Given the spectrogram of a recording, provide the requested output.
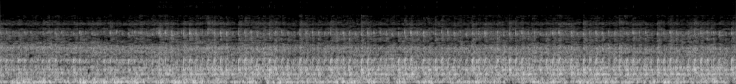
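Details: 24V DC train coach fan that makes a noise every 5 minutes: loud steady buzzing rattle with coarse rapid chatter. Low voltage or a motor fault is the suspected cause, not confirmed.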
